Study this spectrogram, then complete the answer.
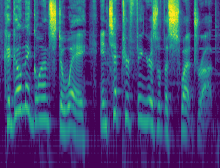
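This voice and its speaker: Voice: mid-range voice, sing-song, moderate pace, faint music behind. A person reading a fan fiction story aloud as a scripted narration. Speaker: story reader.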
